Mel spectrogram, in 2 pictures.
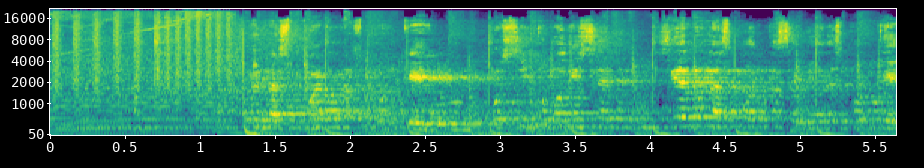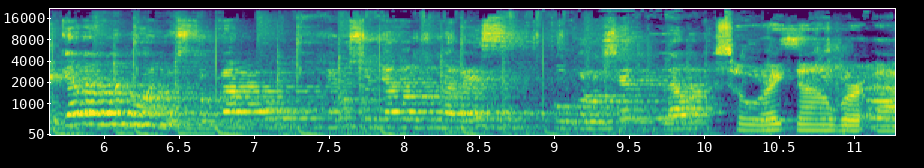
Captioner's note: speaker speaking Spanish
